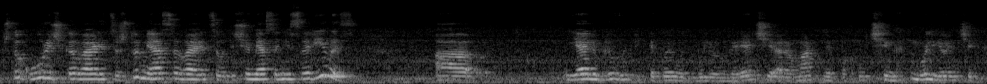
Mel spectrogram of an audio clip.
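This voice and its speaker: This casual cooking vlog features a middle-aged woman with a medium-pitched voice at a moderate pace. She chats away while cooking at home, keeps calling her viewers friends, and is heard from a little way off the mic in an echoey kitchen with a faint hum underneath.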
